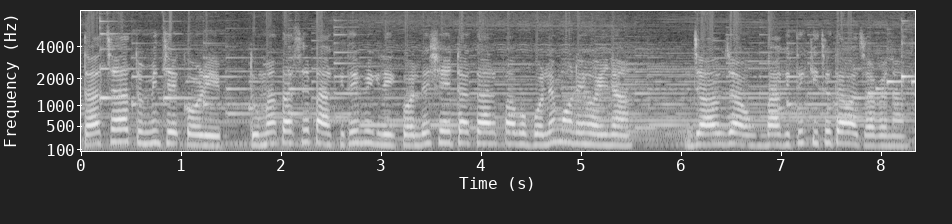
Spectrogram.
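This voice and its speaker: A woman acts out a tight-fisted cartoon tiger shopkeeper, male, with a lowish, dismissive voice. The sound is thin and phone-like, with clear guitar music behind it. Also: flat delivery, fairly quick, natural voice. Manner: blunt, dismissive. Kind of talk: children's cartoon voice acting. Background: plucked guitar music.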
